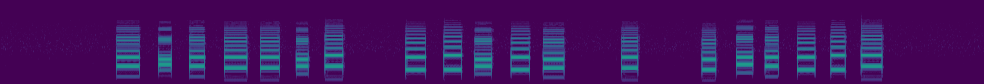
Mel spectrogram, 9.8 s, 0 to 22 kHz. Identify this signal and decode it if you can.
DTMF, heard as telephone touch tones, dialled by hand, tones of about 180 ms. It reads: 8*85579 23724 5 108239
